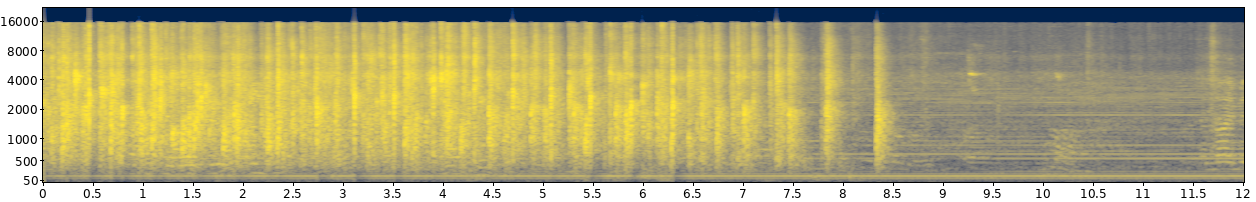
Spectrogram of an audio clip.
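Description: Small-room audience clapping and cheering after a song, dying away about eight seconds in. Steady amplifier hum from the band's gear remains.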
